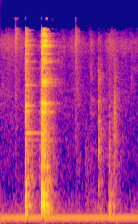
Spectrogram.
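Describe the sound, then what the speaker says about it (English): Utensil stirring a thick three-ingredient bread dough in a bowl, heard as a few sharp clinks and scrapes against the bowl, two louder strokes then softer ones, close over a steady low hum, with no talk. "now we mix it"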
